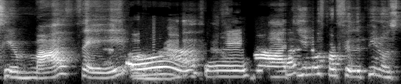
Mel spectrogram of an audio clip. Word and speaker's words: Mathe: yes i am my name is uh always pronounced here mathe oh you know for filipinos they call me mate yeah i forgot i should have asked you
